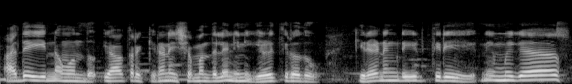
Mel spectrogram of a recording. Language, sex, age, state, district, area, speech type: Kannada, male, 45-60, Karnataka, Vijayanagara, rural, spontaneous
